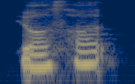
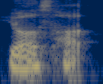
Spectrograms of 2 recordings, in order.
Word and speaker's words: 여섯: So like 여섯, it just cuts off like that.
